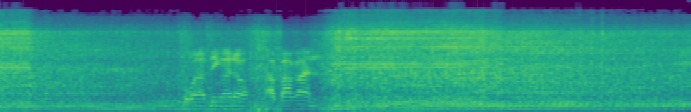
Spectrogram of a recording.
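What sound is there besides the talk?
Honda Beat scooter engine revving after troubleshooting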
